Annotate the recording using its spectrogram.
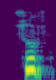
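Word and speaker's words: צור: Las letras que conforman dichas palabras son, está de Sade, de Vav y de Resh. que se pronuncia sur, ¿sí? Roca, sur, sur, ¿sí? Sur.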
